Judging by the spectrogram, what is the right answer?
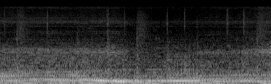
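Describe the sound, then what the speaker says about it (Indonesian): A Honda Vario 125 scooter's CVT gives a steady rough grinding drone as the rear wheel is turned by hand, near and continuous with no talk. "Saat roda diputar ini ada bunyi kemerosok"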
